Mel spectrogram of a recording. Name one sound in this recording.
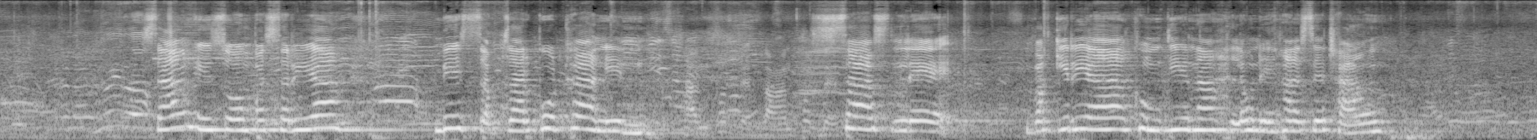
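A group of young women sing together through a loudspeaker outdoors.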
